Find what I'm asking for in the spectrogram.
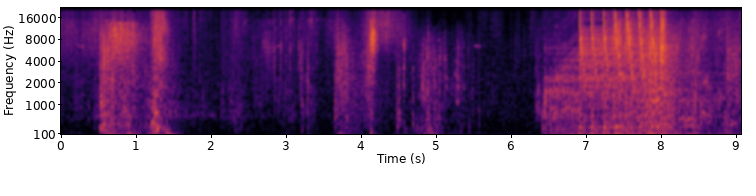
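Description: Gunfire in Horizon Forbidden West comes as a few sharp shots early on, followed by a dense, loud sustained volley near the end, with footsteps and other game sounds between.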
